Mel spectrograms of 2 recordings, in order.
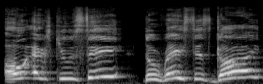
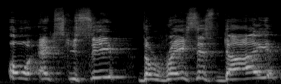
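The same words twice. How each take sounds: First: Much higher, louder, slow sneering voice; hammed-up mock of his own impression; own voice mocked back. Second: Slow, slightly higher mocking voice; lightly voiced imitation of Sean; Sean impression. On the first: Shown as a demonstration. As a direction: exaggerate the impression of yourself. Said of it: "Can I do that?". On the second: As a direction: mimic Sean's sneering question. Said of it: "it's a terrible impression".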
